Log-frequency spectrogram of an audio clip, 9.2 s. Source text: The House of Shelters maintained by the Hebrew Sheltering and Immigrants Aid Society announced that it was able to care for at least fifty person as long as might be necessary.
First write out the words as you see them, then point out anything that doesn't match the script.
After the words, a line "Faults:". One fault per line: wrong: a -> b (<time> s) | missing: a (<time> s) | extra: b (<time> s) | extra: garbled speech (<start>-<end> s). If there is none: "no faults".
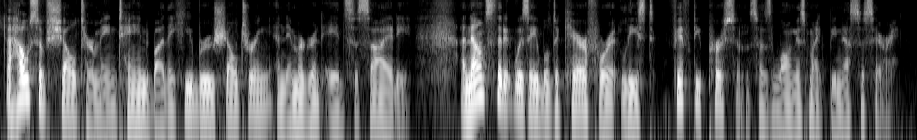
The House of Shelter maintained by the Hebrew Sheltering and Immigrant Aid Society announced that it was able to care for at least fifty persons as long as might be necessary.
Faults:
wrong: Shelters -> Shelter (0.5 s)
wrong: Immigrants -> Immigrant (2.9 s)
wrong: person -> persons (7.0 s)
